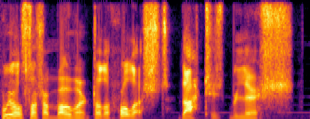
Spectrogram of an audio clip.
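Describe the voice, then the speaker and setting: Over music in the background, a man puts on a character voice at a medium pitch. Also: moderate pace. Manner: mock-blustery, blah-blah.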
